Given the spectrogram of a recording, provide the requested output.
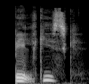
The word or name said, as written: belgisk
